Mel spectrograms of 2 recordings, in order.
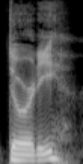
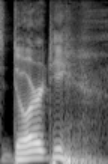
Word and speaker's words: Doherty: Created by Ikey Doherty. I'm going to say it wrong. It's Doherty. – Yeah. There you go. Much better.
